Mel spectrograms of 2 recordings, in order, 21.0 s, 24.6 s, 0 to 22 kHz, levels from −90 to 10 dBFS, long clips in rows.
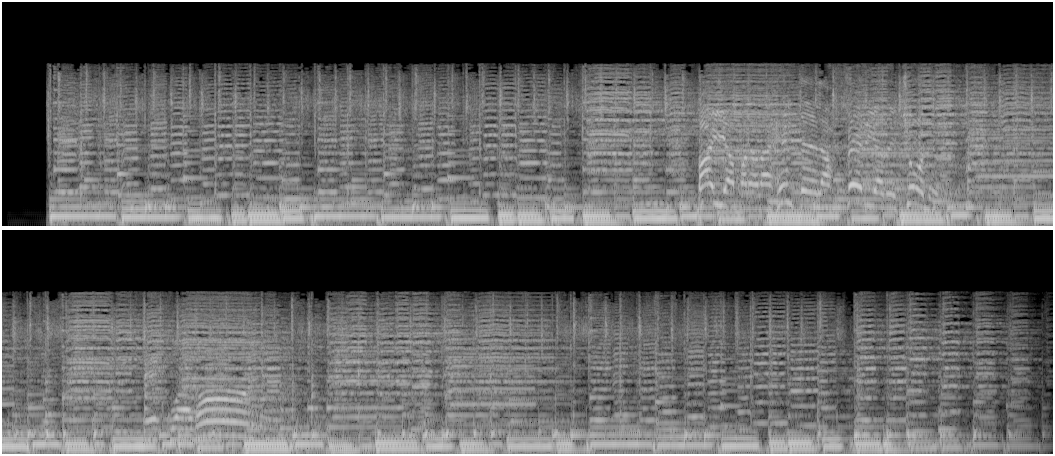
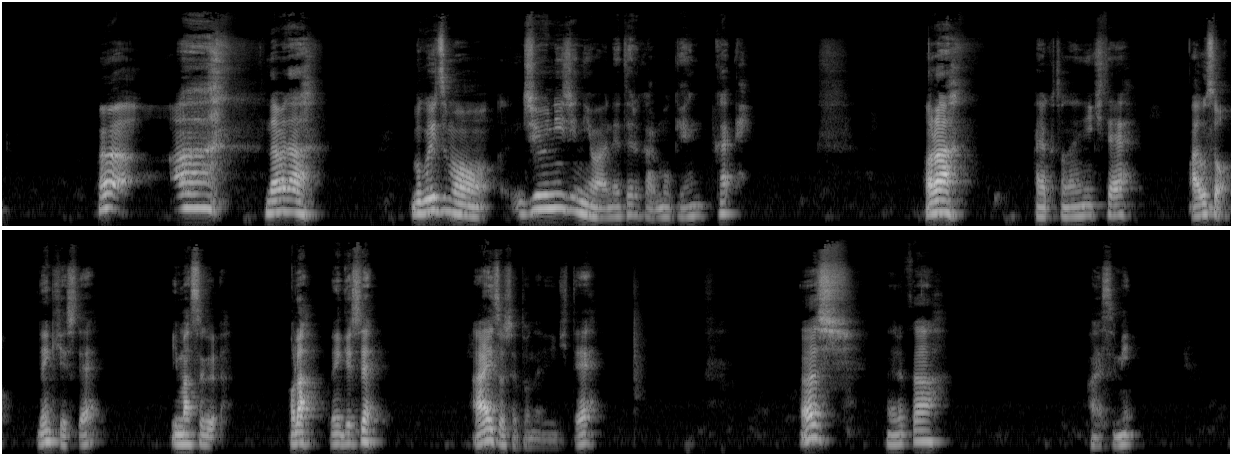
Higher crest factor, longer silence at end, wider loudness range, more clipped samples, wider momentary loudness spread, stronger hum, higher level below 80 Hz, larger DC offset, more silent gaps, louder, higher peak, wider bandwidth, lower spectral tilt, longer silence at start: second, 16 dB vs 28 dB; second, 0.1 s vs 0.95 s; about the same, 6 LU vs 7 LU; neither; second, 8 LU vs 17 LU; neither; first, -26 dBFS vs -86 dBFS; first, 0.5% vs under 0.1%; neither; first, -16 LUFS vs -27 LUFS; about the same, 0 dBFS vs -2 dBFS; second, 8.4 kHz vs 19 kHz; about the same, -4.5 dB/octave vs -4 dB/octave; second, 0.45 s vs 0.95 s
